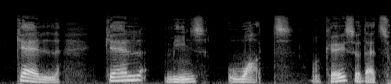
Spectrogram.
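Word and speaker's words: quelle: like that c L but it's pronounced like the masculine form k at the masculine kel at the feminine okay so it's basically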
